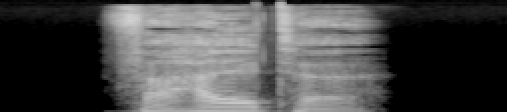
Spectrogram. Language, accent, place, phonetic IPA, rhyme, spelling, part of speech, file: German, Germany, Berlin, [fɛɐ̯ˈhaltə], -altə, verhalte, verb, De-verhalte.ogg
- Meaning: inflection of verhalten: 1. first-person singular present 2. first/third-person singular subjunctive I 3. singular imperative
